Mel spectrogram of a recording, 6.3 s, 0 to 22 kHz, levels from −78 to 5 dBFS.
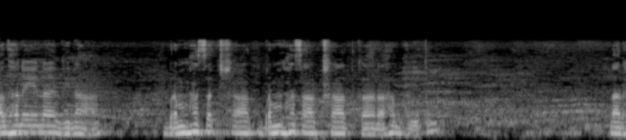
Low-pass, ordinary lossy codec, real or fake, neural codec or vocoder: none; none; real; none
